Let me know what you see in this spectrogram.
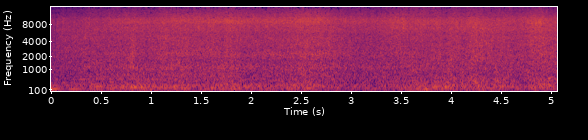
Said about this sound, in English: Beside the plant, water rushes through a canal.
